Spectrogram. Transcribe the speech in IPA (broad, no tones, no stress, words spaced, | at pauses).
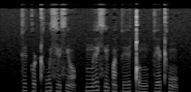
kɪkʊ ʈʰusʲɔsʲɔ̃ | mɪːsʲũpã kɪːǃʊŋʊ keʈʰũ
